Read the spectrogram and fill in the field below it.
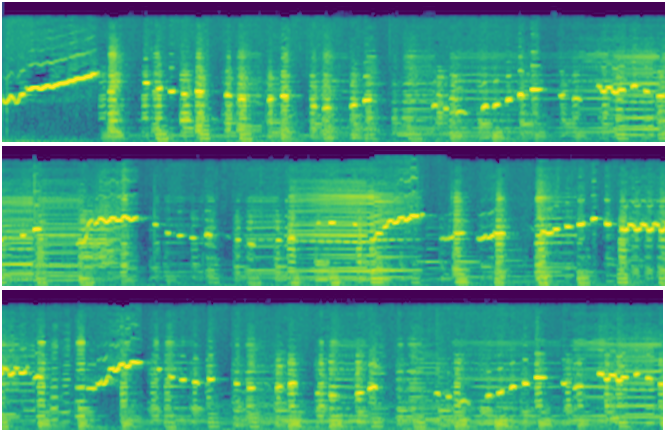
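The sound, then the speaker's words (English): A man whistles a lively, trilling tune with quick rising slides and warbling runs, loud, over a steady instrumental accompaniment with no talking. “Milwaukee's favorite listener and whistler.”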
